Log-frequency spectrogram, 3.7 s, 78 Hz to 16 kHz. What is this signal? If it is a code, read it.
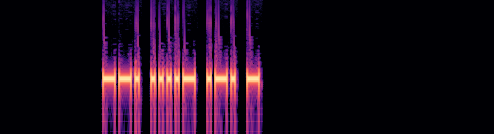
Morse code, heard as a keyed tone, about 40 wpm, 700 Hz. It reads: G4RT
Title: DXCC-100 Call Signs - 4 Characters - 40wpm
